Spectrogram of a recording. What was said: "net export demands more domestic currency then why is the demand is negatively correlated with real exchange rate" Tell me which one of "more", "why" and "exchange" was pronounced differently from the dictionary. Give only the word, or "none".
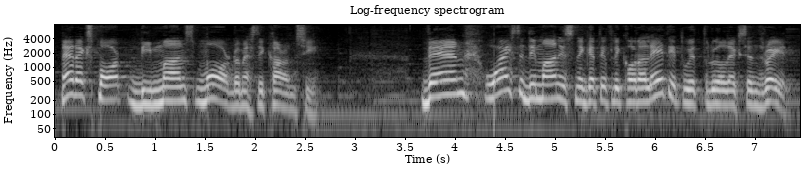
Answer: exchange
